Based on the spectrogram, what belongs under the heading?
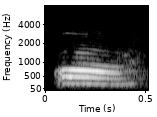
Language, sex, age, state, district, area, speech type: Bodo, female, 18-30, Assam, Chirang, rural, conversation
